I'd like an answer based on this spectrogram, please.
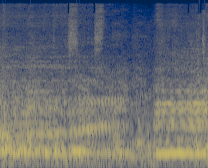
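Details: Sahiwal bull calf from a Noakhali farmer's purchase, lowing in drawn-out, level, humming moos, one early and another in the second half, with people talking close by throughout.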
